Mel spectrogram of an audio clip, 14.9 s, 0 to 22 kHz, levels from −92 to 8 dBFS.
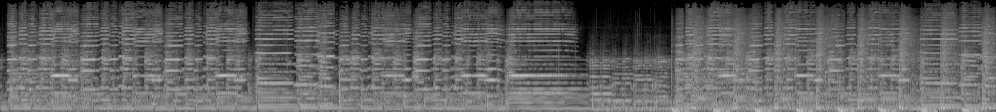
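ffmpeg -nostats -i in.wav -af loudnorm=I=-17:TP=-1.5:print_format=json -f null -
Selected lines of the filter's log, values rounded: "input_i" : "-23.4",
"input_tp" : "-8.1",
"input_lra" : "2.0",
"input_thresh" : "-33.4",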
